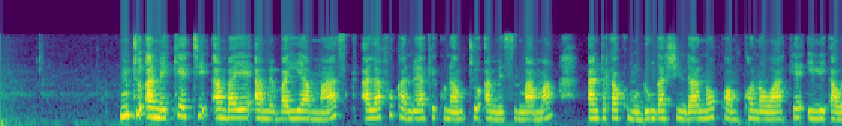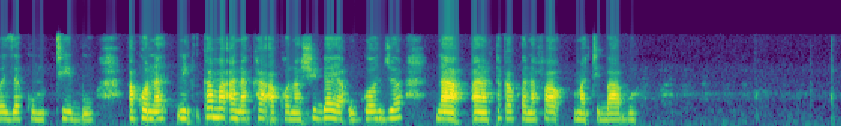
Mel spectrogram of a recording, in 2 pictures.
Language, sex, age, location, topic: Swahili, female, 25-35, Kisii, health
